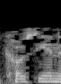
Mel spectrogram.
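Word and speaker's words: Kocian: Laurie Hernandez, Madison, is it Kosian? Is that how you pronounce her name? I think so. – That sounds right.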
